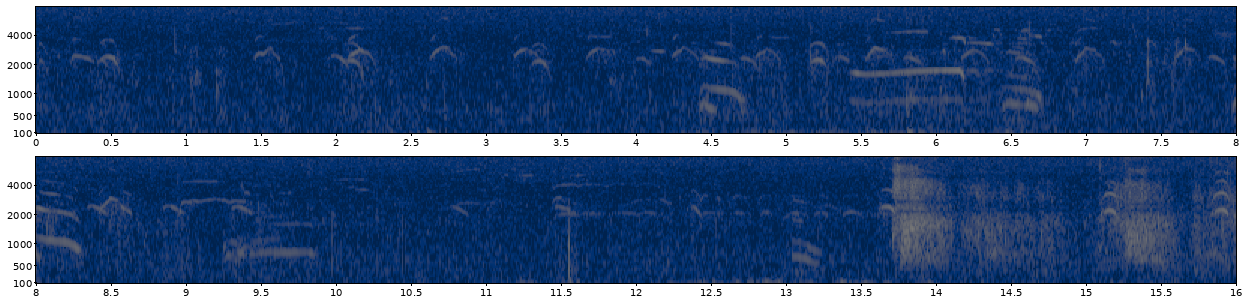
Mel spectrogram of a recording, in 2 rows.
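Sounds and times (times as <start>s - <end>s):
birds chirping faintly: 0.0s - 16.0s.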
